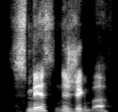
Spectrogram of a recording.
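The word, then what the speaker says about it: Smith-Njigba: Jon Smith how do you say his name Smith nigba yep okay yeah it's it's it's interesting because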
